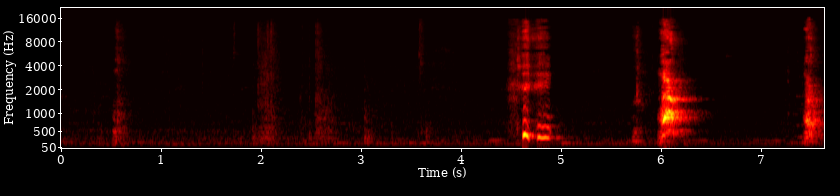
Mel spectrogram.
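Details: An excited Basset Hound puppy, about 8 or 9 weeks old, barks indoors in May or June 2011. A few soft sounds come first, then three sharp, high yipping barks spaced about a second apart.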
